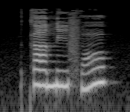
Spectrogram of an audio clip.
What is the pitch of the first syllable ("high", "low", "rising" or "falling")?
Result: low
